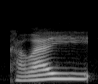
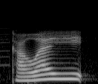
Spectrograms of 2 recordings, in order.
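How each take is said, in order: Both takes have the same delivery.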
